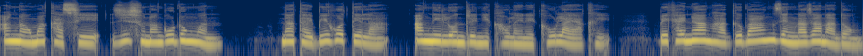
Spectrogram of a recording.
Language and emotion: Bodo, sad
